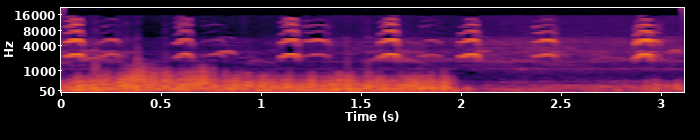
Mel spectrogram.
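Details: Eurasian oystercatchers, Terschelling, the Netherlands, on grass and mud: rapid shrill kleep calls, close to four a second, over a loud low rumble that drops away halfway through.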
